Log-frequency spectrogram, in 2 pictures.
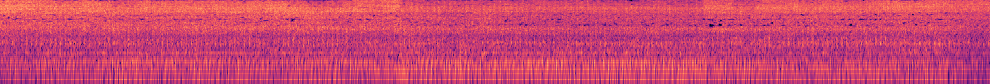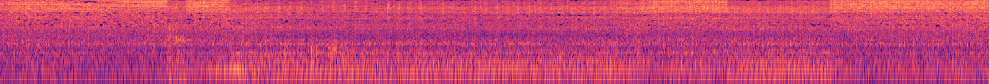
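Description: Homemade bandsaw mill running steadily, its blade ripping lengthwise through teak, with a brief dip in level about halfway through.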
